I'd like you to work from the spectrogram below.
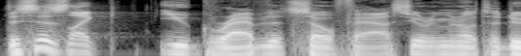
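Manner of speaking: ordinary talk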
